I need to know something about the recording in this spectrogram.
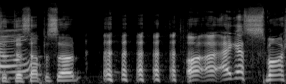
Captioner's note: laughing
